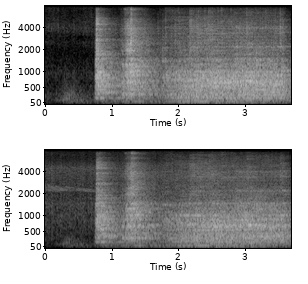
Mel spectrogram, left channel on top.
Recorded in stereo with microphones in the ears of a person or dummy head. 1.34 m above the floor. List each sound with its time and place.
0.7 s a sliding door: 55° left (ahead or behind), 0.5 m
